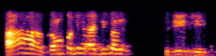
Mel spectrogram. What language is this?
Sindhi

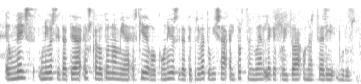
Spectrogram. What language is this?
Basque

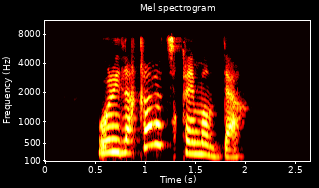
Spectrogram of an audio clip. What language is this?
Kabyle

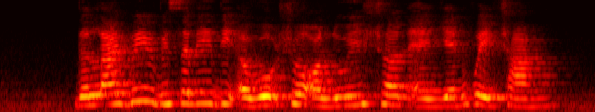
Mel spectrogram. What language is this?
English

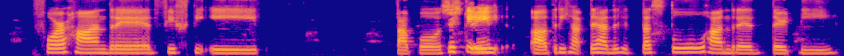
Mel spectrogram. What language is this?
Filipino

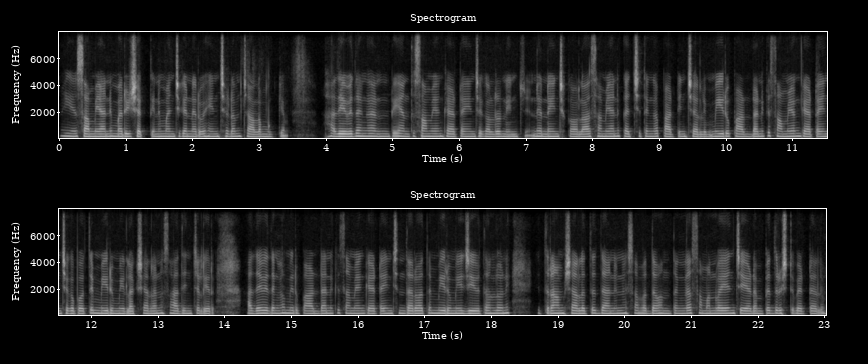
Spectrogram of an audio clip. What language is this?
Telugu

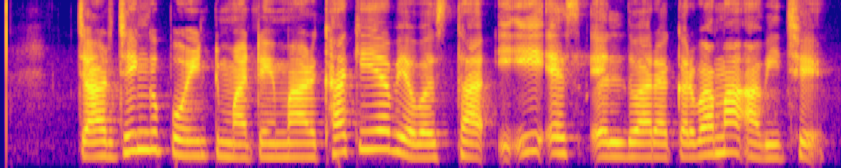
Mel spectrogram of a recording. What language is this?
Gujarati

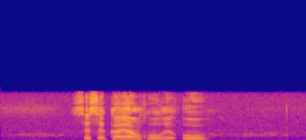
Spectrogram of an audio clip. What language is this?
Tswana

